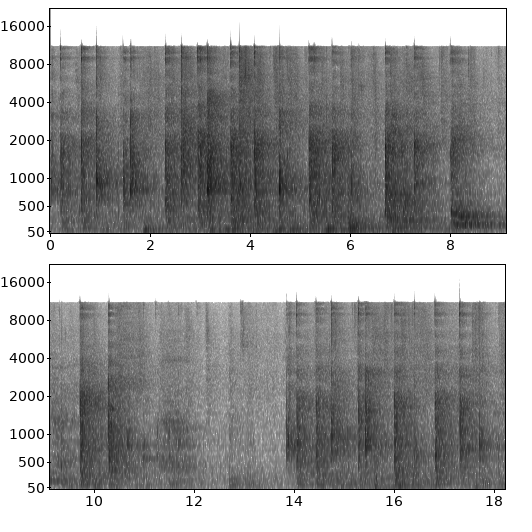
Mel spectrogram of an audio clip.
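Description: Table tennis rallies: a celluloid ball clicking back and forth off rubber bats and the tabletop, echoing in a sports hall. There are two runs of quick hits, with a short pause near two-thirds of the way through before the next serve.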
